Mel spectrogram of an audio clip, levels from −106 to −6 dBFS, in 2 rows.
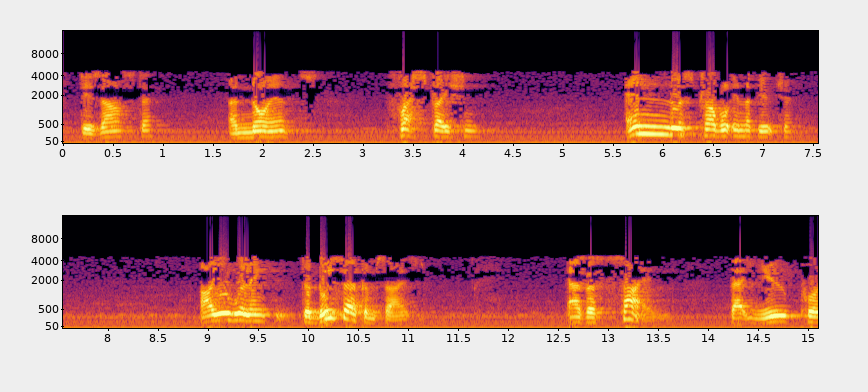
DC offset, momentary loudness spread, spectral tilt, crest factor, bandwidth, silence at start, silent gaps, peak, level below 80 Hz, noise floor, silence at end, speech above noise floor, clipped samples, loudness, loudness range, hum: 1%; 17 LU; -8 dB/octave; 14 dB; 5.4 kHz; 0.2 s; none; 0 dBFS; -48 dBFS; -41 dBFS; 0 s; 30 dB; 0.4%; -12 LUFS; 7 LU; none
